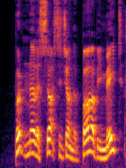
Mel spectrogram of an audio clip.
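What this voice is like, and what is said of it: Bad put-on Australian accent. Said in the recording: “My Australian accent is so bad ... I really can't do an Australian accent. ... this is a genuine attempt at it ... Are you Belgian?”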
